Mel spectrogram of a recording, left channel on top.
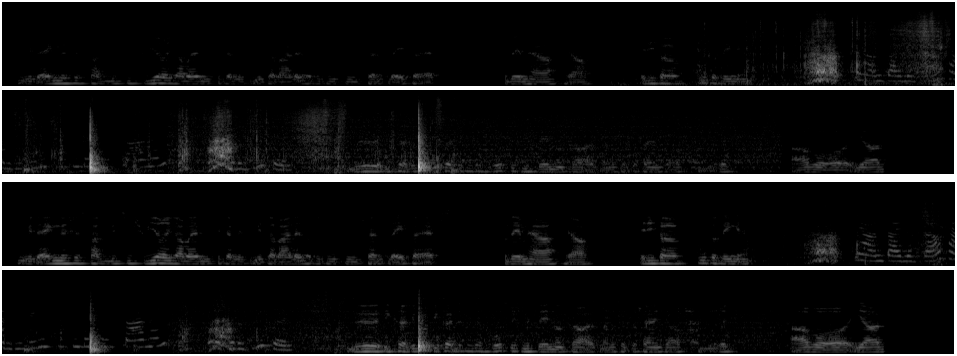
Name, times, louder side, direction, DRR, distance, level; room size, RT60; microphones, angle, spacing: voice 1, 0.2-6.0 6.4-7.6 13.0-16.9 17.4-18.4, right 5 dB, 80° right, 0.6 m, -55 dB
sound 1, 6.2-6.3 6.7-14.8 15.1-15.2 15.5-15.7, left 7 dB, 55° left, 0.3 m, -42 dB
voice 2, 8.5-11.2 11.6-12.5 16.4-16.5 17.3-17.4, right 4 dB, 60° right, 1.0 m, -58 dB
sound 2, 11.2-17.3, left 3 dB, 75° left, 2.2 m, -59 dB
5.2 x 4.1 x 4.7 m
head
